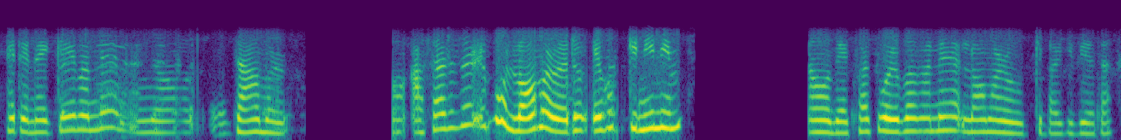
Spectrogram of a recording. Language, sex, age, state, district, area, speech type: Assamese, female, 18-30, Assam, Lakhimpur, rural, conversation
